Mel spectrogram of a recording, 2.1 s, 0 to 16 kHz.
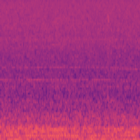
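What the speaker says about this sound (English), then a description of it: "Activate thrust reversers and get ourselves off the runway." Q400 turboprop engines roaring at high power in the FlightGear flight simulator during thrust reversal, a loud, steady broadband whoosh with a constant hum and no talking.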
